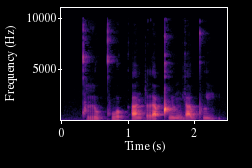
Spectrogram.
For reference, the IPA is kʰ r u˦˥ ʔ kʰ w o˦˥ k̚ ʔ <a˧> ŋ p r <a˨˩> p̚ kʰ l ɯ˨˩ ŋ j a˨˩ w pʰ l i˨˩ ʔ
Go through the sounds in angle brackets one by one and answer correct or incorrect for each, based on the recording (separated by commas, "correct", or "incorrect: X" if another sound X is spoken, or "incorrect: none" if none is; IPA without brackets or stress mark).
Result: correct, incorrect: a˥˩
